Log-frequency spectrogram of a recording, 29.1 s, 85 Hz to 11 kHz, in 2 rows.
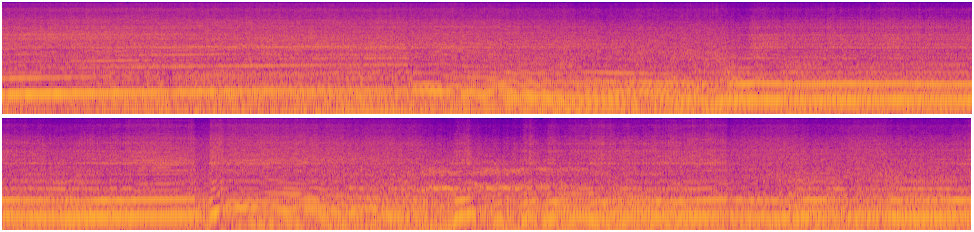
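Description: Chevrolet Opala 250's straight-six engine running hard at race pace, heard from inside the cabin. Its pitch drops a few seconds in, changes sharply a little past halfway and climbs again, rising and falling with gear changes and braking through the corners.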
